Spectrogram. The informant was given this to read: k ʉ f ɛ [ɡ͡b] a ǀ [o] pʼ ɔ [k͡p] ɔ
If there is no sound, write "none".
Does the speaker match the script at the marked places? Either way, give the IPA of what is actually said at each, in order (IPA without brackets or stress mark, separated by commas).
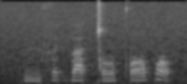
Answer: ɡ͡b, o, p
